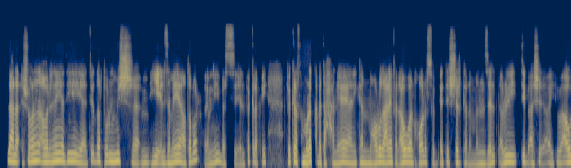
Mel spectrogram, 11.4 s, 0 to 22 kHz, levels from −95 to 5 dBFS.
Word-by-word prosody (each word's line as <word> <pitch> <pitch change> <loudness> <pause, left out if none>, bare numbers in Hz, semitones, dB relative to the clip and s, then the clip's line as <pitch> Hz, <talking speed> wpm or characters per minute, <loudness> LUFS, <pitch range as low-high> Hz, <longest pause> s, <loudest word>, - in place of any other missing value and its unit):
لأ، 180 -2 +6
لأ، 165 0 +2
الشغلانة 180 +2 +3
الأولانية 180 +2 +4
دي 185 +2 +2 0.2
هي 140 - -4
تقدر 175 +3 -2
تقول 175 +2 -1
مش 175 -5 +5 0.3
هي 145 0 +3
إلزامية 145 +5 +1
يعتبر، 160 +5 0
فاهمني 140 +11 -3
بس 130 -3 -6
الفكرة 120 +7 -5
في - - -21
إيه، 160 - -3 0.4
الفكرة 175 - +2
في 155 - -11
المرتب 155 +1 +2
بتاعها، 135 -1 -3
إن 135 - -4
هي 160 +3 +2
يعني 140 -3 0
كان 145 0 -3
معروض 140 +3 +1
عليّ 155 +2 +4
في 145 - -9
الأول 155 +2 +2
خالص، 150 +2 -2
في 140 - -9
بداية 140 +2 -6
الشركة 150 -1 -1
لما 120 -2 -11
نزلت. 130 +4 -3
قالوا 140 +5 -1
لي: 165 0 +1
"تبقى 140 -4 -2
ش - - +4 0.4
تبقى 155 +3 +1
150 Hz, 210 wpm, -23 LUFS, 140-170 Hz, 0.4 s, لأ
